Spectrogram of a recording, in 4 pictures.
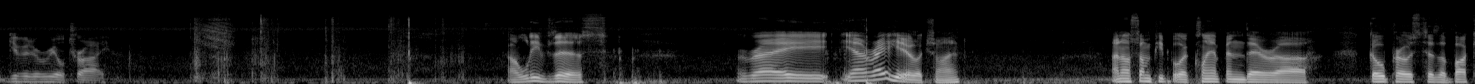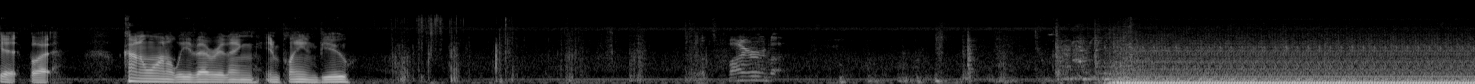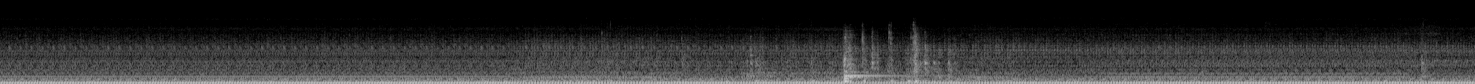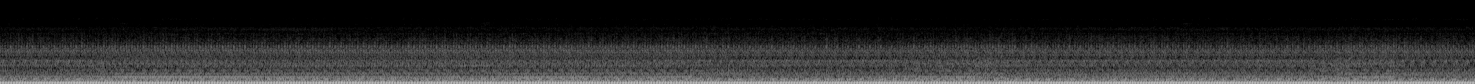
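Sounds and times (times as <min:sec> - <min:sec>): diesel engine starting and idling: 0:02.0 - 0:13.9, 0:25.0 - 0:59.0.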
